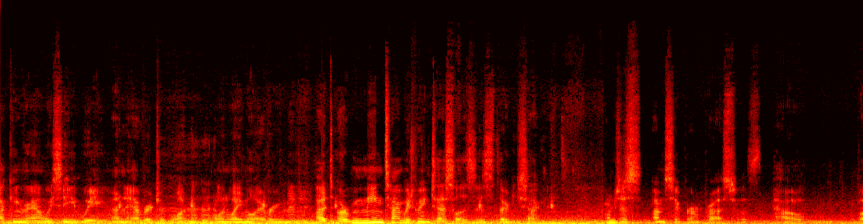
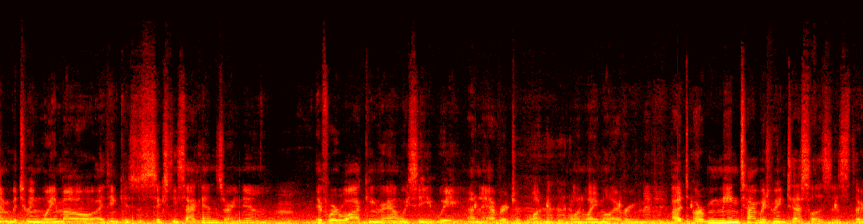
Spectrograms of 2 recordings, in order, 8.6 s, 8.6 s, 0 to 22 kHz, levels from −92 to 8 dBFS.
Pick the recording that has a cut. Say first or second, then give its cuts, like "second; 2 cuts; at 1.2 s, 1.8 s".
first; 1 cut; at 6.0 s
